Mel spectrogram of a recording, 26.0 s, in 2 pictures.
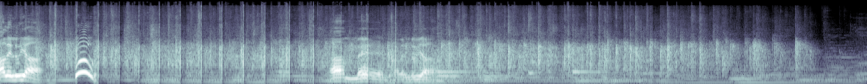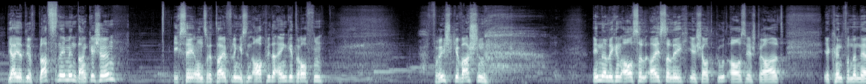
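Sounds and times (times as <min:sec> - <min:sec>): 
speech: 0:00.0 - 0:01.6, 0:05.0 - 0:07.1, 0:13.1 - 0:14.9, 0:15.6 - 0:18.0, 0:19.5 - 0:20.5, 0:21.9 - 0:25.9
audience applauding: 0:00.0 - 0:12.4.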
